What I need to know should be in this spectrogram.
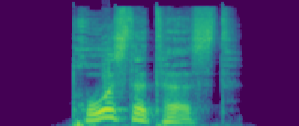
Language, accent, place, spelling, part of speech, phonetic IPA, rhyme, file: German, Germany, Berlin, prostetest, verb, [ˈpʁoːstətəst], -oːstətəst, De-prostetest.ogg
- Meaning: inflection of prosten: 1. second-person singular preterite 2. second-person singular subjunctive II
